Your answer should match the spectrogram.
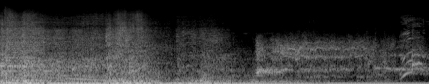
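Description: Film sound effect of a jet airliner's engines, loud as it passes low with the pitch falling. From about two seconds in it turns to a duller rumble with tyres skidding as the plane touches down on the runway.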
